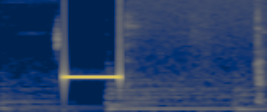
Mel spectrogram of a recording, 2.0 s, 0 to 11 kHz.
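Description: A single short, loud 1 kHz beep about half a second in, lasting under half a second and starting and stopping abruptly: a censor bleep laid over a word.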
